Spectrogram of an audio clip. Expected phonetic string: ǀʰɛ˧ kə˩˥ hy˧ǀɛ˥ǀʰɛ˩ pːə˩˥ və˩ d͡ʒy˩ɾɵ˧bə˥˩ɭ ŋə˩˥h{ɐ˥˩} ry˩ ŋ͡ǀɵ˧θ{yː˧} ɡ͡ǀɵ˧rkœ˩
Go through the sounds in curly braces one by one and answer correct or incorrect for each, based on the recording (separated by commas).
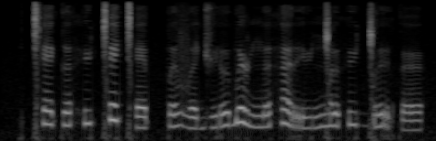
correct, incorrect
